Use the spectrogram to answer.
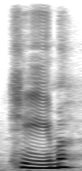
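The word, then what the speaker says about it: heme: So there are two sources heem and that's spelled he eme that's your animal-based iron source.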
